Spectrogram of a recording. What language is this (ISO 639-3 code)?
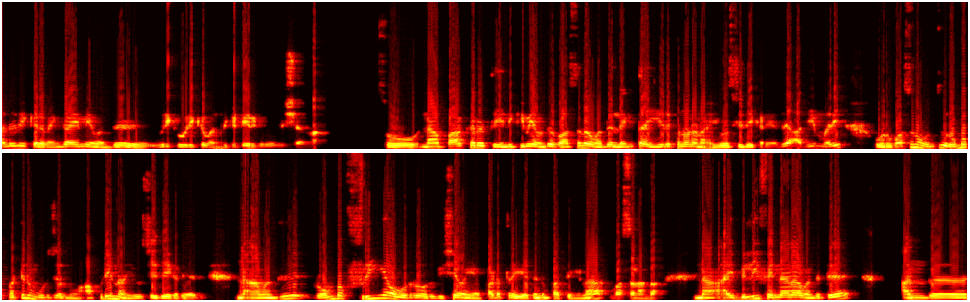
tam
